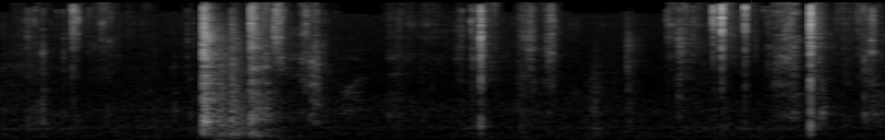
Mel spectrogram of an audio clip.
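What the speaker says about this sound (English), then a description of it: "So all of these kind of rotted looking roots, I'm going to cut away." Scissors snip away rotted roots from a seven-year-old orchid during repotting, one loud crisp cut followed by several lighter, scattered snips close by, with no talking.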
